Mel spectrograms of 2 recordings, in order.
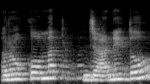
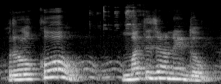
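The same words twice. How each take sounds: First: "रोको मत" together, then "जाने दो"; pause after मत. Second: "रोको" rising alone, pause, "मत जाने दो"; pause after रोको. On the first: Contrasting two meanings for the listeners, pause after मत. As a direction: join मत onto रोको, separate जाने दो. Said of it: "लेकिन बात में फर्क पड़ गया". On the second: Showing listeners the opposite meaning, pause after रोको. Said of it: "ऐसे बोलने में फर्क पड़ जाता". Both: Shown as a demonstration.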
